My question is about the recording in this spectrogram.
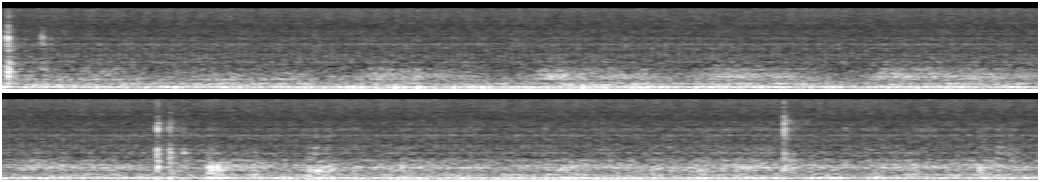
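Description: Faint rustling of clear transfer tape and a small vinyl ring being pressed by hand onto a plastic jar lid, with two light ticks about six and nine seconds in, over a steady low hum.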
